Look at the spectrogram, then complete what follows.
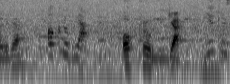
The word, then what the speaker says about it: Okrugljak: Okrugljak.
